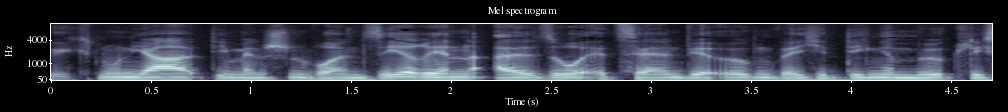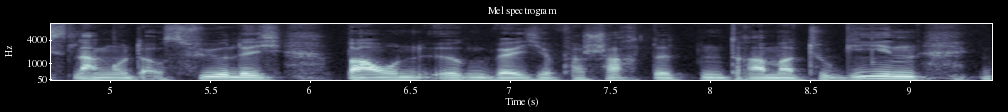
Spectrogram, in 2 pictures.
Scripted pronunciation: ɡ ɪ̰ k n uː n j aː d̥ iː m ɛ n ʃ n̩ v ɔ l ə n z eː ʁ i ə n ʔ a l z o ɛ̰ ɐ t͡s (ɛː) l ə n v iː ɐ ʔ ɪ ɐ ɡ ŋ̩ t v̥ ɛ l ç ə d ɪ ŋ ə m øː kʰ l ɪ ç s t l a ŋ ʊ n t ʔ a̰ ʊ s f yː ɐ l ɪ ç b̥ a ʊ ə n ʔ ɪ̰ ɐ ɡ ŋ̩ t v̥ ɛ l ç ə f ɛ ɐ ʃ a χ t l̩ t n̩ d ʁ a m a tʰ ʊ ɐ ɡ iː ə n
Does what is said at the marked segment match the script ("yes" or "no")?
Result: yes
